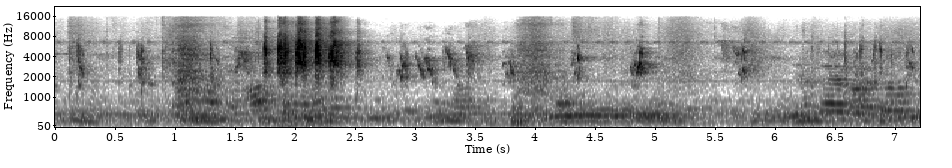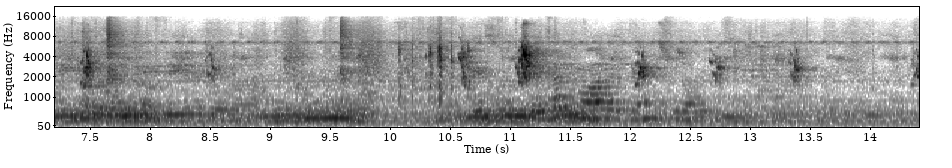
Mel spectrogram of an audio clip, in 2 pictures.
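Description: Doves coo softly and repeatedly nearby.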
